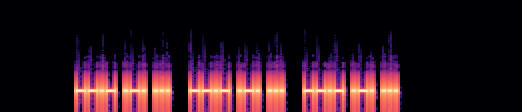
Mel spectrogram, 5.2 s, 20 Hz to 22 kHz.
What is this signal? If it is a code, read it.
Morse code, heard as a keyed tone, about 40 wpm, 700 Hz. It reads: QRS QRS QRS
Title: Q-Codes Repeated 3x 40wpm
